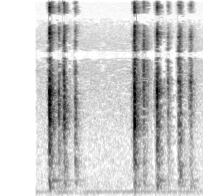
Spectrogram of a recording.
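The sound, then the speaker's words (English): Keystrokes on a portable PC keyboard, a few quick clicky taps in two short bursts with a brief pause between them, fairly quiet and steady. “He started to type the coordinates for Newbridge.”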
